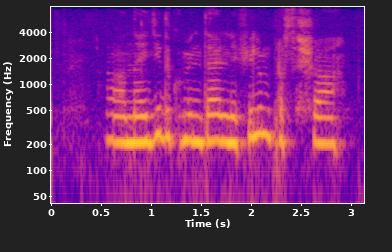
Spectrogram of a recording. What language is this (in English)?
Russian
